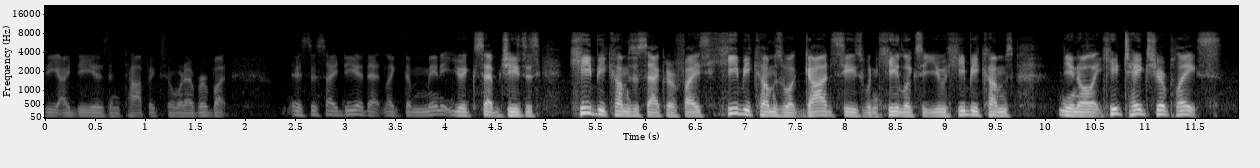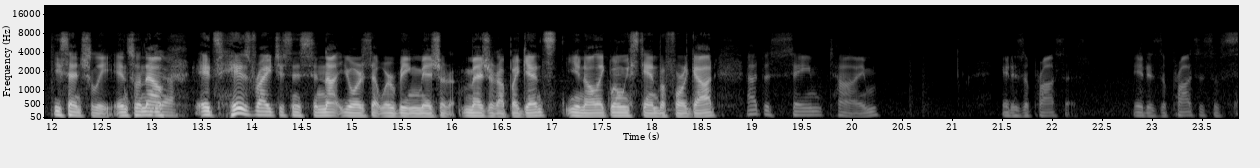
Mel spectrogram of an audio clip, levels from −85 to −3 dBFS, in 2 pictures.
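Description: No technical faults occur.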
